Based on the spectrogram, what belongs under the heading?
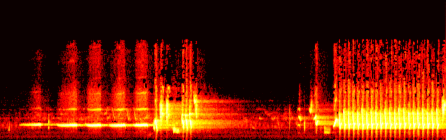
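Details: Nightingale, known in Indonesia as sikatan londo, singing as a training master for other birds: a series of pure, level whistles, a burst of harsh notes, a pause, then a rapid, loud buzzy trill.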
